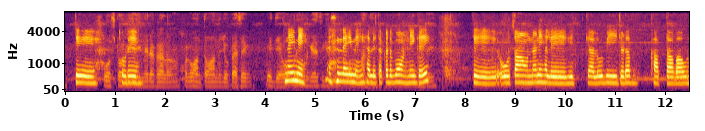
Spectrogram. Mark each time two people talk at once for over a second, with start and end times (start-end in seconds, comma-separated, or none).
none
